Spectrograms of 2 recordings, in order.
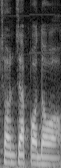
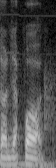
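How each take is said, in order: First: The word ends with an added final o vowel. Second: The word ends on a bare d consonant. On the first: The speaker calls it wrong. "আমরা বলি না কখনো চর্যা পদ" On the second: The speaker calls it right. "আমরা বলি চর্যা পদ, normally এটা বলি"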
